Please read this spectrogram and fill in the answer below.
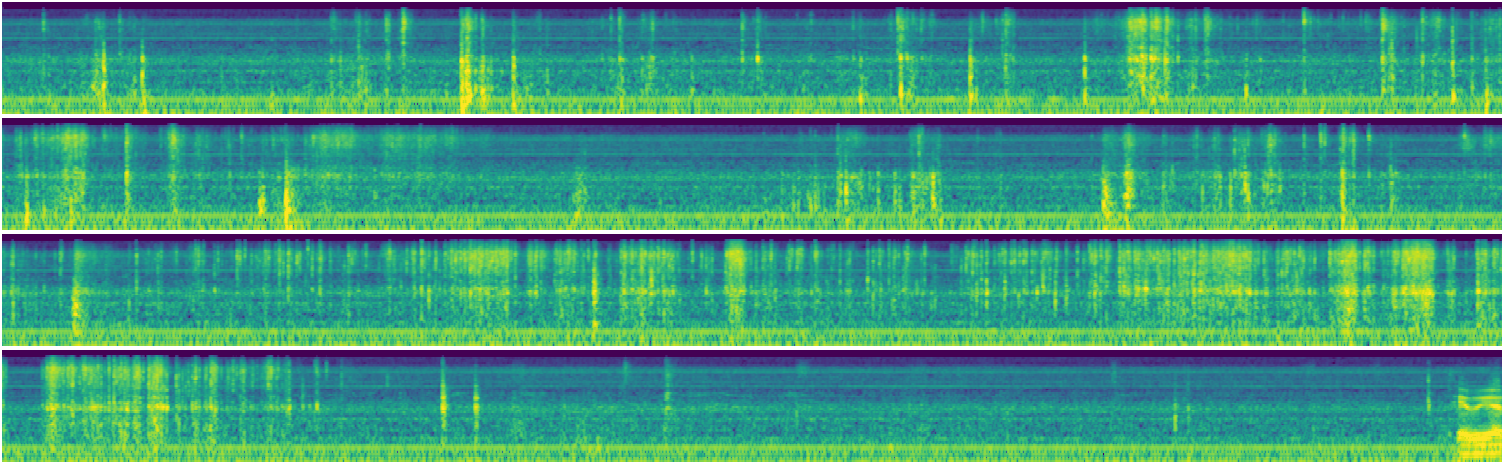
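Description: Foil pack wrapper crinkling and crackling, with clicks of the cardboard pack and cards being handled as a sealed hockey card pack is opened. The longest bout of crinkling comes a little past the middle, over a steady background hum.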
